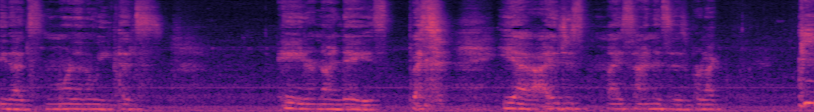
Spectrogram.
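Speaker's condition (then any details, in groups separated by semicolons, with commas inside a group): Cerebral palsy; wheelchair bound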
